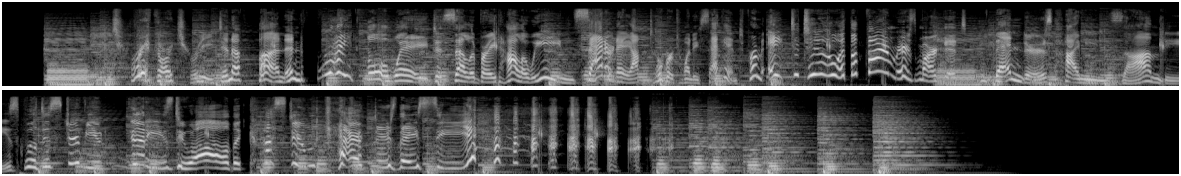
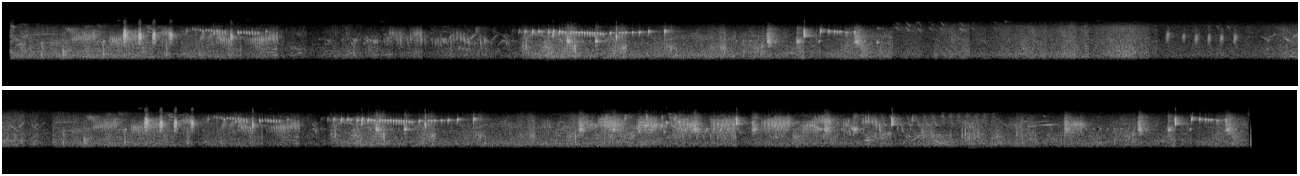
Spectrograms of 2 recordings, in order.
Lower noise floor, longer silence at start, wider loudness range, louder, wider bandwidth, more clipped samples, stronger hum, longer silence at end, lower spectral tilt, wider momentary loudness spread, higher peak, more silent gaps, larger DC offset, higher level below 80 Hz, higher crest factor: first, under -90 dBFS vs -48 dBFS; first, 0.4 s vs 0.1 s; second, 7 LU vs 10 LU; first, -16 LUFS vs -22 LUFS; about the same, 16.5 kHz vs 16.5 kHz; neither; neither; first, 2.4 s vs 0.5 s; first, -3 dB/octave vs 13.5 dB/octave; second, 8 LU vs 15 LU; about the same, 0 dBFS vs -2 dBFS; neither; neither; first, -38 dBFS vs under -90 dBFS; second, 16 dB vs 24 dB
